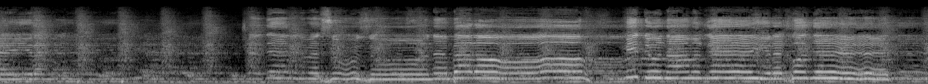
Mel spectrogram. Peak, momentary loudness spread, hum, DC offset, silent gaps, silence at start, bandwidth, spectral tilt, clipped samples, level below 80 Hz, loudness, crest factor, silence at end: 0 dBFS; 14 LU; none; 0.5%; none; 0 s; 16 kHz; -1.5 dB/octave; under 0.1%; -58 dBFS; -19 LUFS; 20 dB; 0 s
